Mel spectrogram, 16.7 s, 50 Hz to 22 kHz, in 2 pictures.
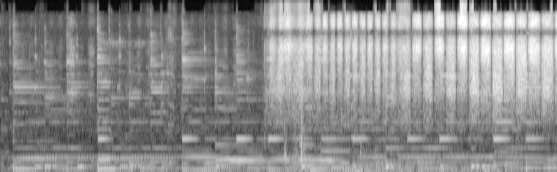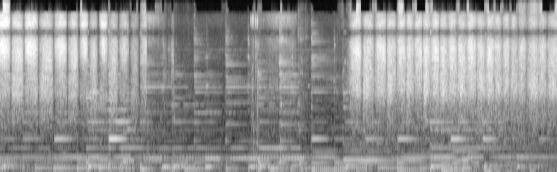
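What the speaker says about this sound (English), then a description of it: "sand that down smooth with 220 grit." Sandpaper of 220 grit rubs steadily over a primed wooden chest of drawers, a continuous close, gritty scratching with brief changes in stroke and no speech.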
